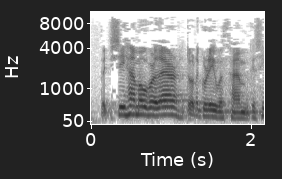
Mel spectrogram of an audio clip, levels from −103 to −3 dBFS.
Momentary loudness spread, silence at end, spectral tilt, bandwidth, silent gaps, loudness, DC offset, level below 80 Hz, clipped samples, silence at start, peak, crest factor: 7 LU; 0 s; -5.5 dB/octave; 9.8 kHz; none; -28 LUFS; under 0.1%; -72 dBFS; under 0.1%; 0.15 s; -12 dBFS; 16 dB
